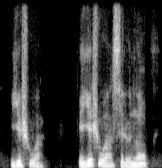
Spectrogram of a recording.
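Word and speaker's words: ישוע: Yodé Shin Vav, on sait que ça se prononce Yeshua et Yeshua, c'est le nom hébreu de Jésus.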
